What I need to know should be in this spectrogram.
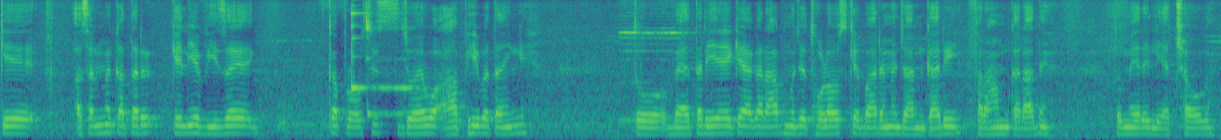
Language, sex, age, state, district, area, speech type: Urdu, male, 18-30, Delhi, North West Delhi, urban, spontaneous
